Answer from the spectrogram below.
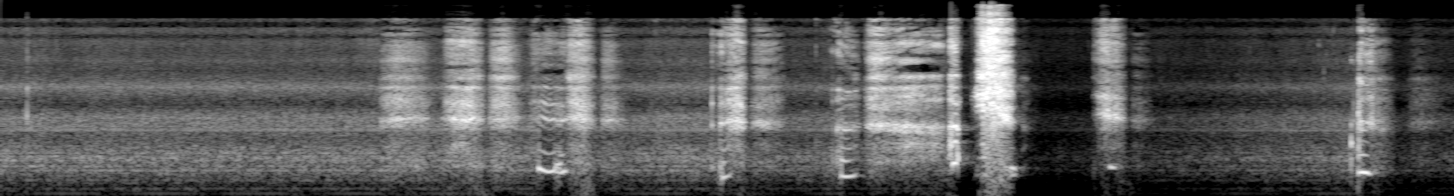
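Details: Cat gives a series of sharp sneezes with gasping, noisy, wheezy breaths between them over steady background hum.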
